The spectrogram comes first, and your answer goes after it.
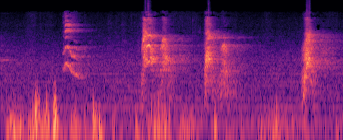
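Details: Siberian Husky puppies, from a compilation of ten howling pups, give short, high yelping howls and yips that each break off quickly; huskies howl to communicate with their owners.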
